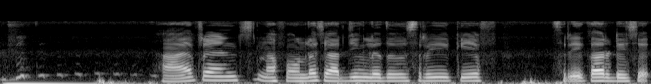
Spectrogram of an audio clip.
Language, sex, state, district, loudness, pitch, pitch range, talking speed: Telugu, male, Andhra Pradesh, Sri Satya Sai, -16 LUFS, 165 Hz, 155-185 Hz, 120 wpm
